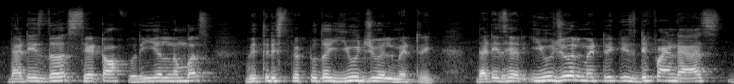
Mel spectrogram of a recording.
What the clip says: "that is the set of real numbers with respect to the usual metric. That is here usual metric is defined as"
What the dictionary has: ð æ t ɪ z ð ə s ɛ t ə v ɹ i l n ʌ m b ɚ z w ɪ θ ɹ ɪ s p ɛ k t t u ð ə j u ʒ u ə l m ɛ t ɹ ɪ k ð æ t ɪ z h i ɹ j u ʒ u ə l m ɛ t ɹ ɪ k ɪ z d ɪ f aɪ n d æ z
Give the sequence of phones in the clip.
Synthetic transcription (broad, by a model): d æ t ɪ z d ə s ɛ t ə f ɹ i l n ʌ m b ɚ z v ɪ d ɹ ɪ s p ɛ k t t u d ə j u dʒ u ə l m ɛ t ɹ ɪ k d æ t ɪ z h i ɹ j u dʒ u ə l m ɛ t ɹ ɪ k ɪ z d ɪ f aɪ n d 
